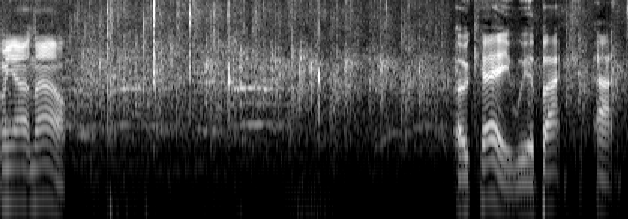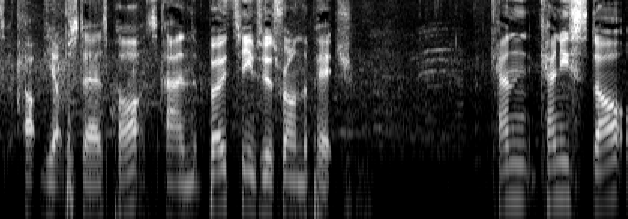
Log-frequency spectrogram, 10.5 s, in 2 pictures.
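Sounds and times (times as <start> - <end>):
speech: 0.0 - 0.8, 3.8 - 8.2, 9.4 - 10.4
rapturous applause: 0.0 - 8.2.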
